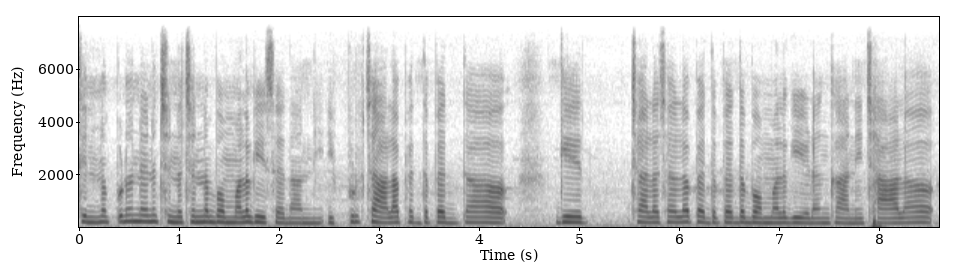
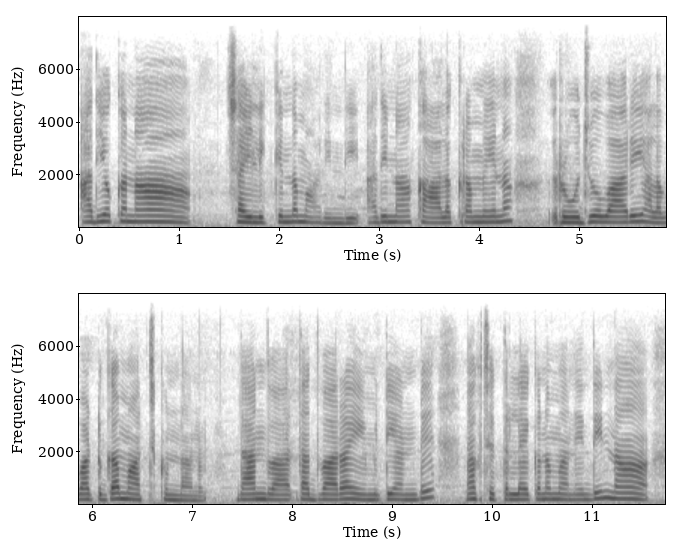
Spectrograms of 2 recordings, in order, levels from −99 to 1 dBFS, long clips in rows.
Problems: none marked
